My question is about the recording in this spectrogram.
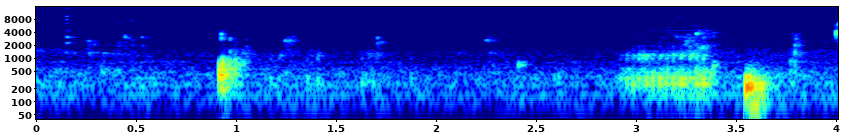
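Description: A man drinking beer from a glass, with a gulp about a second in. Near the end comes a breath and a soft knock as the glass is set down on the table.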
